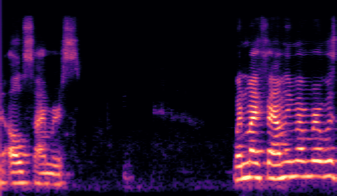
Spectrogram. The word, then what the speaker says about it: Alzheimer's: I admit I was the one who pronounced it old-timers rather than Alzheimer's.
